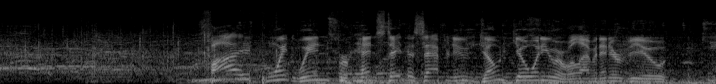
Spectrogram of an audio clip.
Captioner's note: cheers and applause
